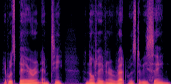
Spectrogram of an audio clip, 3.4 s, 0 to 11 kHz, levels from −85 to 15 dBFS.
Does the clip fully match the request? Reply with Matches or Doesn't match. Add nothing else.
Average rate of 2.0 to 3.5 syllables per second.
Doesn't match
